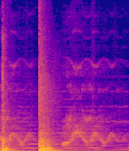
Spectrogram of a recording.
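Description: A malfunctioning game buzzer goes off on its own with two quick, punchy bursts followed by a springy, wobbling tone that warbles up and down before fading, with no one talking over it.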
